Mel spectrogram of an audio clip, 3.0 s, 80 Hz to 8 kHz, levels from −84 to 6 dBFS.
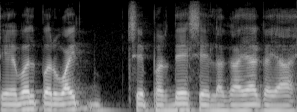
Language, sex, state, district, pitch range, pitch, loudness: Hindi, male, Arunachal Pradesh, Papum Pare, 105-120 Hz, 115 Hz, -16 LUFS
